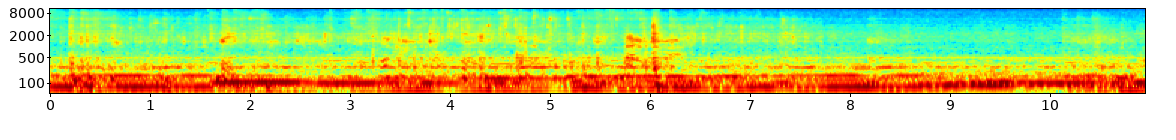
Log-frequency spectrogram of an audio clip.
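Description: Soundtrack of a superhero fight scene: a steady, heavy low rumble with crashing impacts, the biggest about six seconds in, as a body slams into the dirt.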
